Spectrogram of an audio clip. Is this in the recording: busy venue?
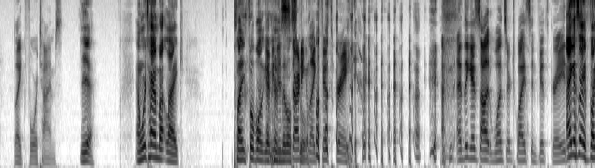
no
